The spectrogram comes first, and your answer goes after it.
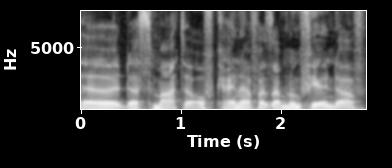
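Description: On a very clean recording with a silent background, a man talks at a moderate pace in a fairly low pitch with a dark, mellow tone. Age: 20s. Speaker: youth church podcast co-host. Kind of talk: casual chat.

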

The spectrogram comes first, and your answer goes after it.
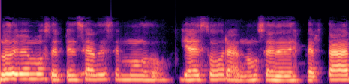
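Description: Her intonation fairly even and her pace moderate, a woman speaks at a fairly high pitch. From Peru. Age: 50s. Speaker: educator. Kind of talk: casual interview. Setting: online livestream.

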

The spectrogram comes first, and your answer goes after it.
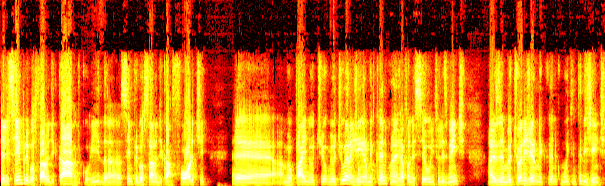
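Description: Speaking at a moderate pace and fairly high pitch, the man has an unremarkable speaking voice. His intonation is fairly even against a quiet background. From Piedade, São Paulo interior, Brazil. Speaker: racing driver. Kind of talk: casual interview.

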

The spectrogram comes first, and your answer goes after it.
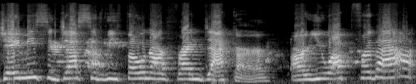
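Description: A woman with a high pitch calls out in a raised, projected voice at a very slow pace, her intonation lively over noticeable background noise. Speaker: podcast host. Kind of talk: casual chat.

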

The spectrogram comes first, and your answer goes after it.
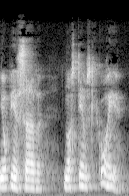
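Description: Audible room echo carries a man's voice. He speaks at a fairly slow pace with ordinary pitch variation. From Minas Gerais, Brazil (Triângulo Mineiro). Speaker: retired teacher and local historian, artist. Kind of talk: interview, personal life story.

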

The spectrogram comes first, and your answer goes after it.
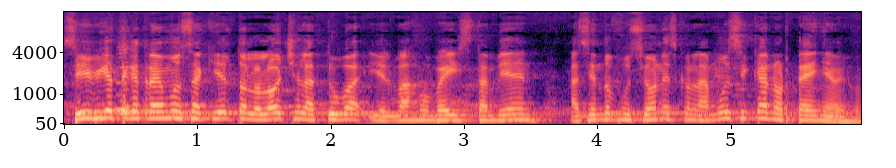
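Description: A man with a high voice talks at a fairly quick pace, hardly pausing, with ordinary pitch variation over noticeable background noise. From Jerez, Zacatecas, Mexico. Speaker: band musician.

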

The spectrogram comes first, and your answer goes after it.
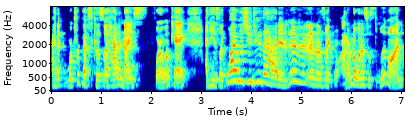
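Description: A woman with an American accent, fairly high in pitch, at a very fast pace with very wide pitch swings. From Southern California. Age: 40s. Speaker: adult performer and influencer. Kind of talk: interview. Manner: hesitant, many fillers.

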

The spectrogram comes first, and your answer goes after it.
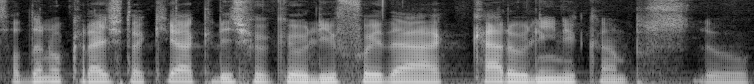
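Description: A man speaks at a fairly quick pace in a medium pitch, his dark, mellow tone delivered with monotone, flat intonation and a dry, close sound with no echo. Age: 30s. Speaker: podcast host. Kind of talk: casual chat.

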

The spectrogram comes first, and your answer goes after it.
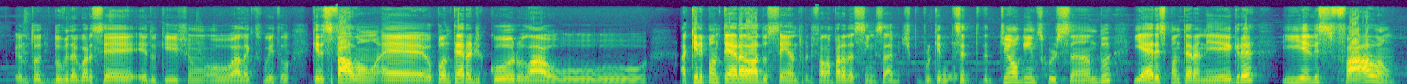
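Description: Talking at a fairly quick pace, a man uses a fairly high pitch and lively intonation, with big swings in loudness. The recording is very clean, with a silent background. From Brazil, interior of Paraná. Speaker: film podcast host. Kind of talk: casual chat. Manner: halting, many repetitions and fillers.

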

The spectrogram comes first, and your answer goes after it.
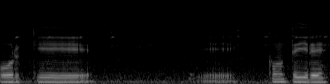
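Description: Somewhat breathy, a man's voice sits at a fairly low pitch. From Mexico, Huasteca region of Veracruz. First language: Nahuatl (speaking Spanish). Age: 20s. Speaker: sociology graduate, Nahuatl speaker. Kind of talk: interview. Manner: halting, many fillers.

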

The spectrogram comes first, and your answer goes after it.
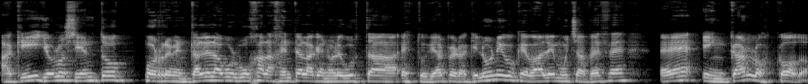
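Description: Amid audible room echo, a man with a fairly high pitch and ordinary pitch variation talks at a moderate pace. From Spain. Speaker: Chinese language learner. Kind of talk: casual chat.

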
